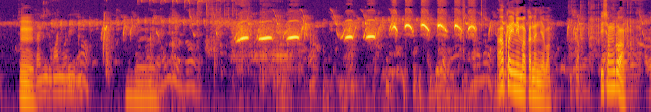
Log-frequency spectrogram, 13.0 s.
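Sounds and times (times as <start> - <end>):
bird whistling descending notes: 4.6 - 9.6.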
